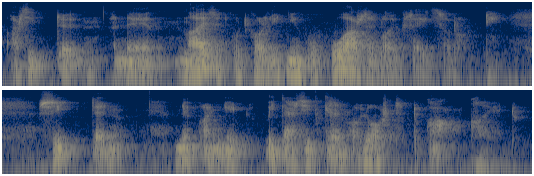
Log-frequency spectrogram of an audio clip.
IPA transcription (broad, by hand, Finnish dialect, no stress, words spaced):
ɑ sit ne nɑiset kutkɑ olʲːiːt niŋku kuɑseloiks heit sɑnotʲːiː sitːen ne pɑnʲːiːt mitæ sit kelː olʲ ostetːu kɑŋkɑit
